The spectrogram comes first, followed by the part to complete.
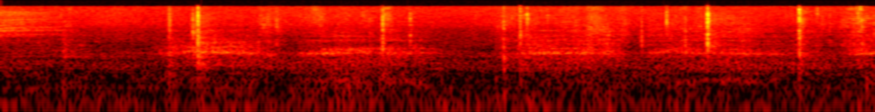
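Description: Faint handling sounds of plastic eyeglass frames being picked up and put on, with a few light clicks and soft rustling.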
